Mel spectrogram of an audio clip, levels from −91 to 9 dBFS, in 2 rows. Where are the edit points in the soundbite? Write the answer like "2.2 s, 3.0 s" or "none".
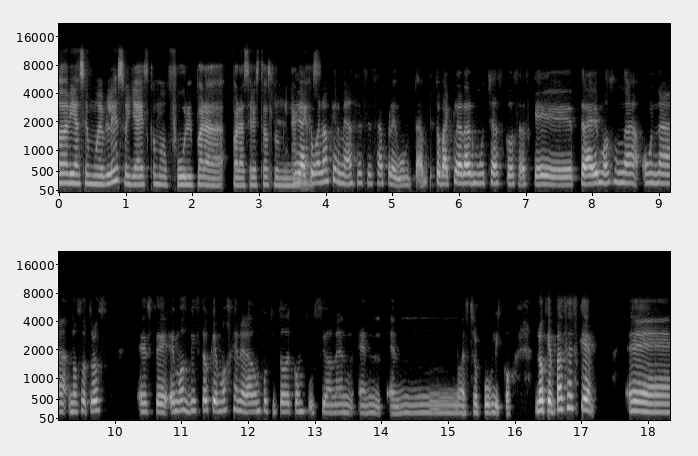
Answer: none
